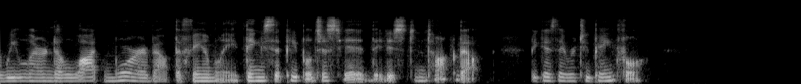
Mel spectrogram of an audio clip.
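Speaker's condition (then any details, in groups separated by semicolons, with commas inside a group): No condition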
